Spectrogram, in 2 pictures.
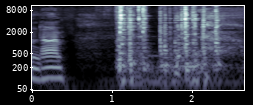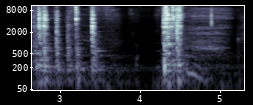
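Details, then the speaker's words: Ventrac mower with Tuff Cut deck: harsh irregular bursts of metallic clattering and ratcheting from the deck between quieter gaps; something broken in the cutting deck. "it's uh makes a lot of noise when that happens and uh it's not good"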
